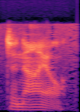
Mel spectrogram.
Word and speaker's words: denial: adjective or a noun three syllables just as in a second denial the CEO issued it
